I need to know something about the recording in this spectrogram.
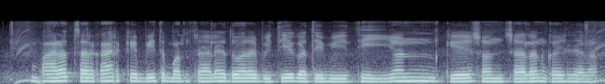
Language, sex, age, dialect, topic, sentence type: Bhojpuri, male, <18, Southern / Standard, banking, statement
